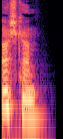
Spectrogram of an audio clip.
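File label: "ashcan", English, British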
